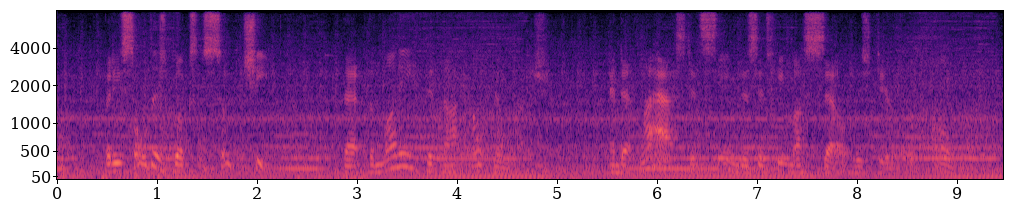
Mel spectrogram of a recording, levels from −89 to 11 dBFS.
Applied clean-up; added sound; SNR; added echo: none; Engine; 0 dB; none.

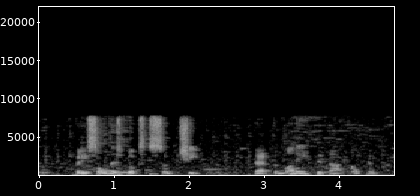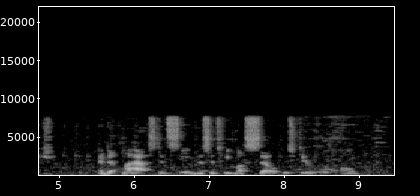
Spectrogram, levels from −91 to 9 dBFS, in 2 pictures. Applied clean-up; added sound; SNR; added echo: classical method Wiener filter.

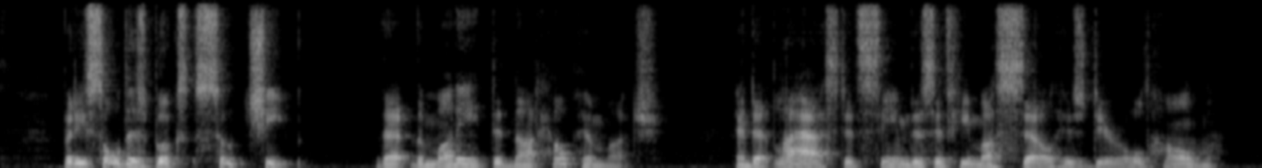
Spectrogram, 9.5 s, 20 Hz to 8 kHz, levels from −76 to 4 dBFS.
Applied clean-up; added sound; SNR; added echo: none; none; none; none.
